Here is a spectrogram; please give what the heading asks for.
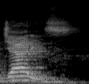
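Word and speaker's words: χάρις: La base teológica para vivir en santidad es la gracia de Dios, que en griego se pronunciaría como charis, que significa un favor inmerecido, un regalo de Dios gratuito, inmerecido.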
